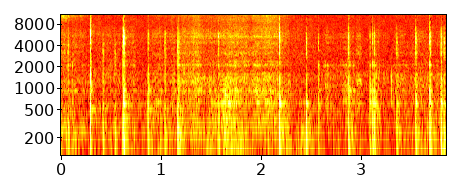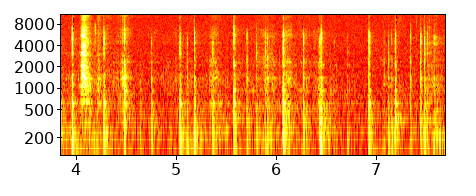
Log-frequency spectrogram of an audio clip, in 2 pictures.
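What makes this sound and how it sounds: Both hands tap and scratch a solid light-wood butcher-block tabletop with dark-painted nails. A quick, irregular run of short, dull knocks and clicks, mostly low and woody, dies away almost instantly, with soft scratching between them.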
